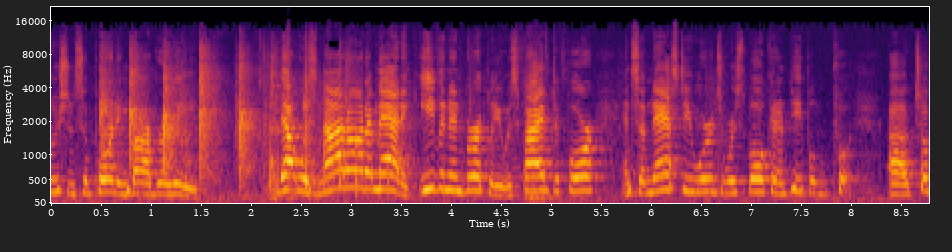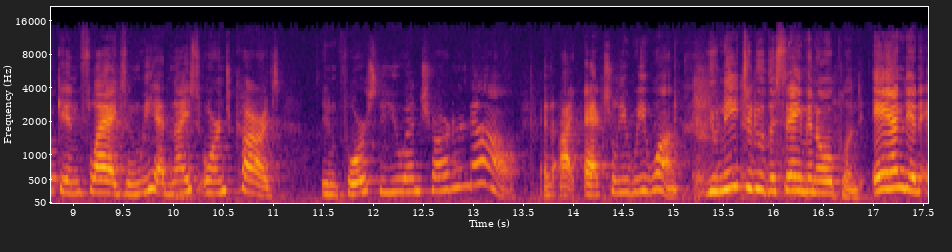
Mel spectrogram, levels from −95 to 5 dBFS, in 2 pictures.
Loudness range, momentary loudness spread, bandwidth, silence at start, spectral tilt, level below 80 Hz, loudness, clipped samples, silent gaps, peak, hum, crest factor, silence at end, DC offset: 9 LU; 13 LU; 15 kHz; 0 s; -3.5 dB/octave; -52 dBFS; -18 LUFS; under 0.1%; none; 0 dBFS; none; 18 dB; 0 s; under 0.1%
